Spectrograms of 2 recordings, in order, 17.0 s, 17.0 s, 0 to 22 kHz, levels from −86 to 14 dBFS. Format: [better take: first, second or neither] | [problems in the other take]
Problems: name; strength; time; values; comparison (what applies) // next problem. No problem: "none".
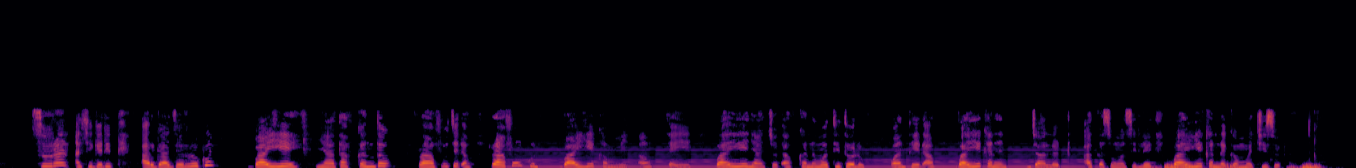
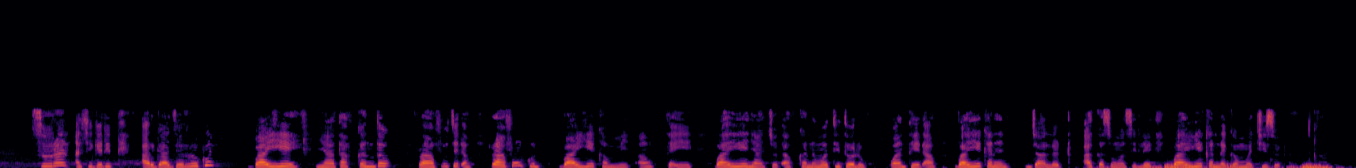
second | noise reduction (neural mask model RNNoise)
